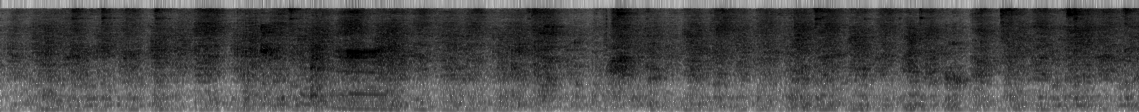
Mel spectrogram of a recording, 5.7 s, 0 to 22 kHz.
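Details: Two-month-old American Bully puppies, just given their second 5-in-1 vaccine, pant in quick, breathy, hissing bursts repeated several times a second, with people talking quietly in the background.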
